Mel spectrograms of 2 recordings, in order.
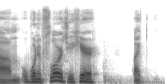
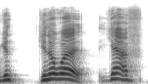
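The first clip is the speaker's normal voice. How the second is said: higher-pitched imitation of a dad opening up; acted, hesitant confession in a raised pitch; confiding dad; 8 semitones higher, 5 dB louder than usual. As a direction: haltingly confide as a worn-out dad. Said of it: "he starts confiding to me".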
